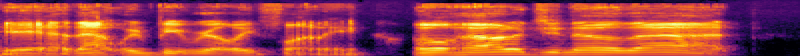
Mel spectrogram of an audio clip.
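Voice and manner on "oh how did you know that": mocking, sarcastic tone. Showing how a character's lines could be read, sarcastic reading. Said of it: "some sarcasm of".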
